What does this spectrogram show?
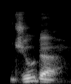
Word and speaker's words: Judah: what how should that how should that be pronounced? Judah with a J sound.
